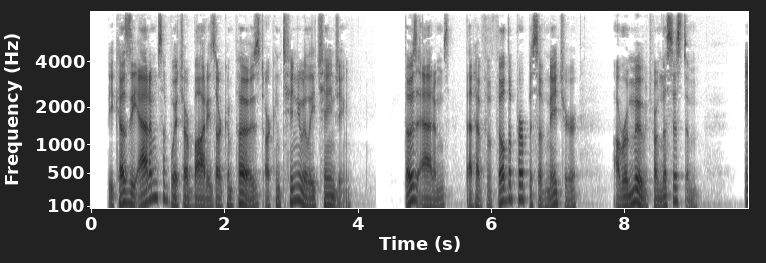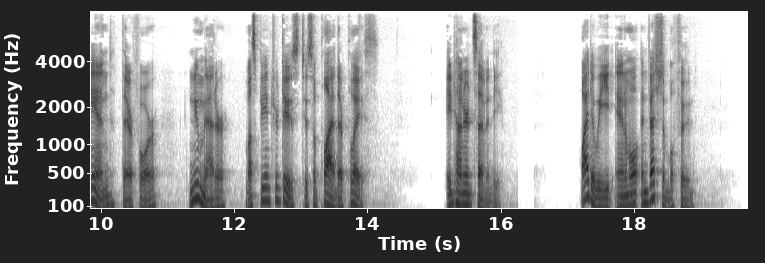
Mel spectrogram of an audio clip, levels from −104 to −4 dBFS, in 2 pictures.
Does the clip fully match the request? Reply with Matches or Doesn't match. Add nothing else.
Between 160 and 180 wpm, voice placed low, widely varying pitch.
Doesn't match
